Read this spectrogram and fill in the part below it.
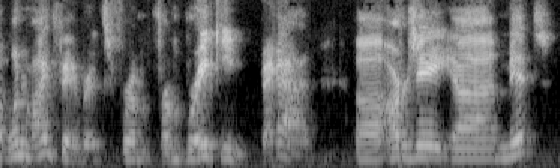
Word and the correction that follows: Mitte: am I saying his last name right? – RJ Mitty. Okay. I've been mispronouncing it for all these years.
